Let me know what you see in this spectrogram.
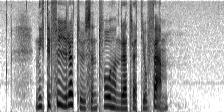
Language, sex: Swedish, male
